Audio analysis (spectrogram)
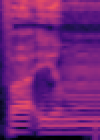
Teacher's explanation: huruf nun ini dibaca dengung panjangnya yaitu dua harakat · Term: ghunah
